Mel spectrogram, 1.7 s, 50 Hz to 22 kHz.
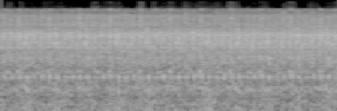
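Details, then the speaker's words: Maruti Suzuki petrol engine at idle after spraying WD-40 on the drive belt that squeaked on cold, rainy mornings: steady, even idle with no squeal or chirp. "It's smooth now. See? No sound."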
